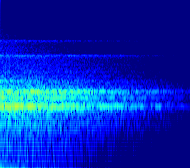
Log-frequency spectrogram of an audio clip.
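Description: Tail of an electronic logo sting: two steady chime-like tones ringing on and fading away over about a second and a half, with a low rumble dying out under them.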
